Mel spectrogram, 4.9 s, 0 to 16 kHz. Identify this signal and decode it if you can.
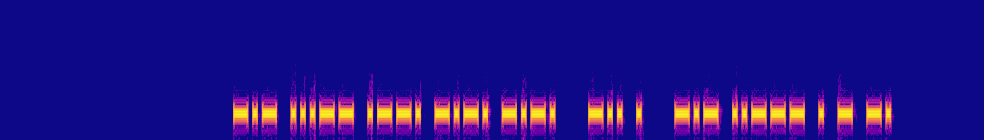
Morse code, heard as a keyed tone, about 48 wpm, 700 Hz. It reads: K3PCC DE K2ETN
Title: USA Callsign DE Callsign - 5 Characters - 50wpm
